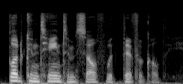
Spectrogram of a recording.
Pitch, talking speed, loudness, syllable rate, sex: 120 Hz, 165 wpm, -21 LUFS, 6.9 syllables/s, male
